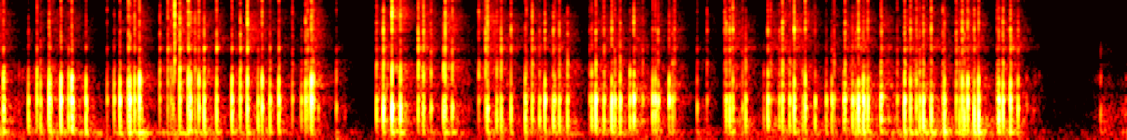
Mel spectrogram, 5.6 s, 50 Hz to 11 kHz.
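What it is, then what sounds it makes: Plastic hairbrush back. Long nails rapidly tap and scratch the smooth back of a handheld black glossy hard plastic paddle hairbrush with a hollow-backed head. The result is a dense, fast run of dry, bright clicks and scrapes with a hollow tone around 800 Hz. There is a brief pause near the two-second mark, and the sound drops to near silence just before the end.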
